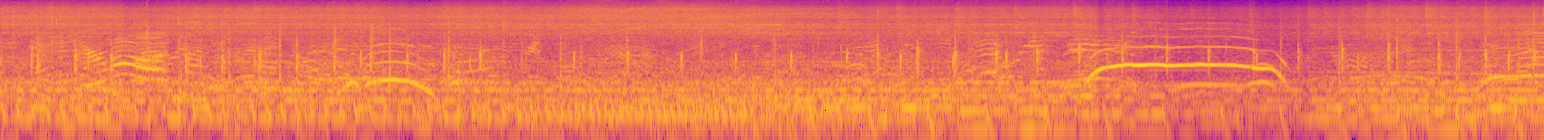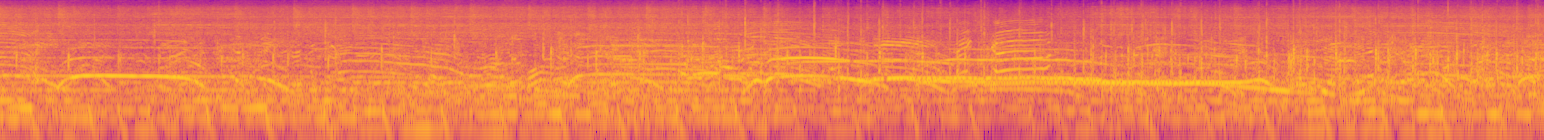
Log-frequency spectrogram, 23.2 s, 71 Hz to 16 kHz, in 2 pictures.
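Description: Outdoor crowd at the York Days 5k in York, Maine, with loud speech-heavy babble, scattered shouts and some clapping as kids run past on a second lap, voices close and continuous throughout.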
